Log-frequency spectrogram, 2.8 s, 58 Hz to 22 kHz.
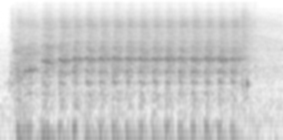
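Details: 1988-91 Honda Civic EF hatchback project car (the stock D15 was bought non-running; B17 swap later): the starter turns it over at about four even compression beats a second for two seconds without a single catch, with no fuel getting through.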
